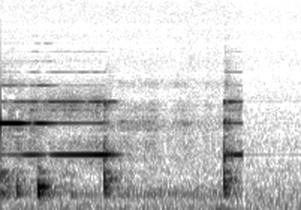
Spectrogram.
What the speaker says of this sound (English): they had a special alarm fitted that Teddy could operate in a real emergency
